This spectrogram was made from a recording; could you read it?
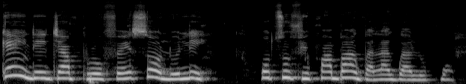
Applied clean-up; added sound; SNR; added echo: none; none; none; none.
